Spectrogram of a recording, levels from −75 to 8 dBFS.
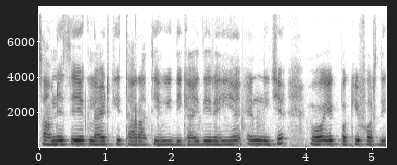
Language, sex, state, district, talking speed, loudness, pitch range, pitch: Hindi, male, Chhattisgarh, Korba, 220 wpm, -16 LUFS, 185-205 Hz, 195 Hz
